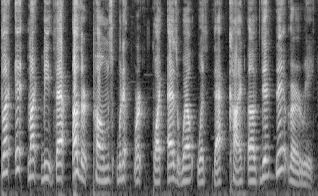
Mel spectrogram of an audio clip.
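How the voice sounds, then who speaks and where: A man voicing a calm teenage girl who leads a club, reading her lines as a slow, mechanical robot in a visual-novel game. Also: fairly high pitch, soft background music, exaggerated voice. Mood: robotic.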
